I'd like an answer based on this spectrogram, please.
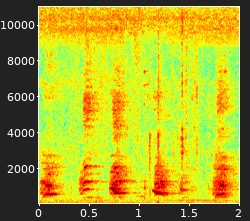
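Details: Belgian Malinois Warwolf, being trained, emits eager, clipped yips, four prominent ones spaced about half a second apart, with faint softer whimpers between them.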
